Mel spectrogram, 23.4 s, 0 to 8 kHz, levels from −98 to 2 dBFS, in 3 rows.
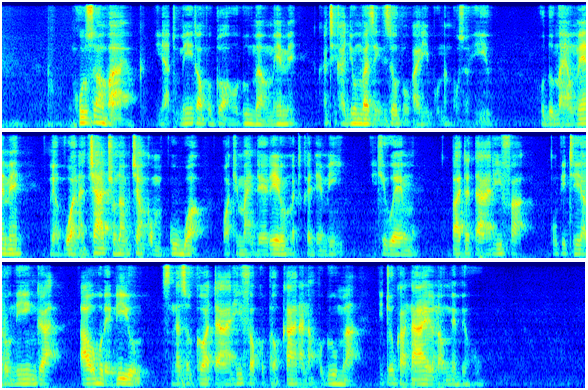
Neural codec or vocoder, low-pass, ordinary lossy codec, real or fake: codec, 16 kHz, 0.8 kbps, ZipCodec; 7.2 kHz; AAC, 48 kbps; fake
